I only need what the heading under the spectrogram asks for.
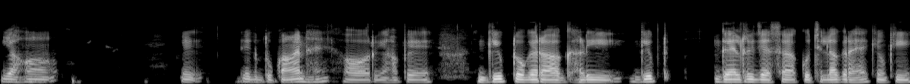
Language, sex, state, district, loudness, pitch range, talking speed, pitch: Hindi, male, Chhattisgarh, Sarguja, -18 LUFS, 110-125 Hz, 130 wpm, 115 Hz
